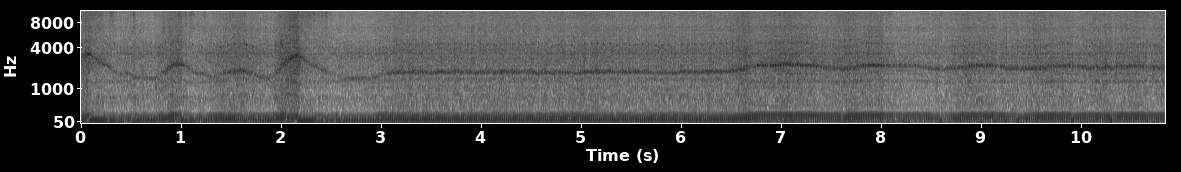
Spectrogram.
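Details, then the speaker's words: Triumph Speed Triple 1050 S on stock factory silencers, before SP Engineering exhaust fitting: fires cleanly, a few sharp revs, then a steady, even idle with a smooth drone; normal revving. "I'm going to be firing this up in a moment so you can hear what the stock exhaust sound like, and then I'm going to be testing this with the baffle in and with the baffle out."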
